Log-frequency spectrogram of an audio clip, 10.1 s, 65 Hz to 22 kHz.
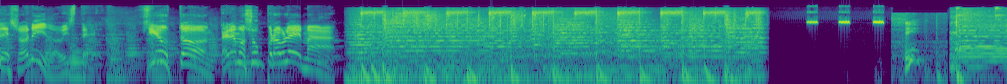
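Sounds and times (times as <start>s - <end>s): music: 0.0s - 7.7s, 9.0s - 10.0s.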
